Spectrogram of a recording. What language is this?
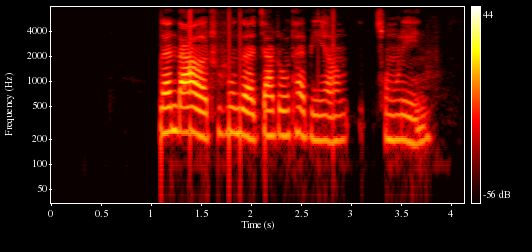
Chinese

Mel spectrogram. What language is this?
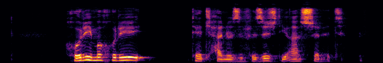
Kabardian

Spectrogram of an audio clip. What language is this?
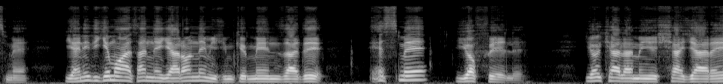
Persian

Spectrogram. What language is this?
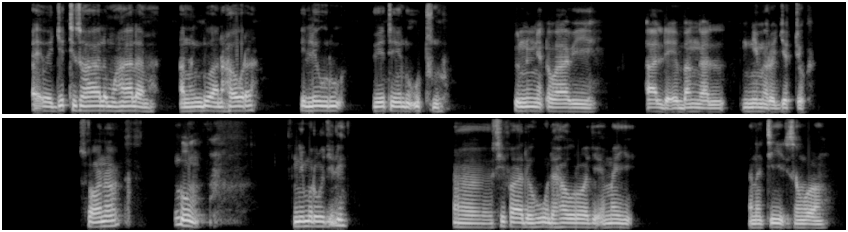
Maasina Fulfulde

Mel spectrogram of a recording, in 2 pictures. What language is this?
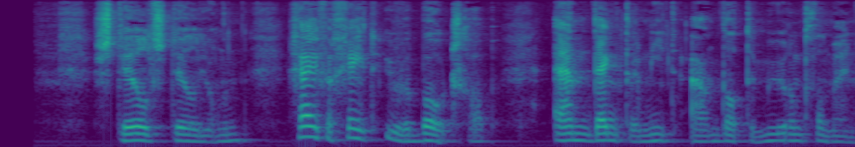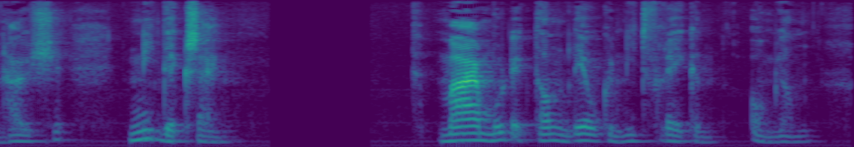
Dutch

